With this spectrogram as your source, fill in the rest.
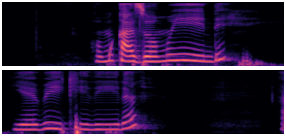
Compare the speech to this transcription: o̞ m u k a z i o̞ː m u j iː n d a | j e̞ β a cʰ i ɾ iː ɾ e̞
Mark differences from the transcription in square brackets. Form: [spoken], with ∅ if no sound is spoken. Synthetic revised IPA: o̞ m u k a z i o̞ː m u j iː n d [i] | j e̞ β [i] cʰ i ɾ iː ɾ e̞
